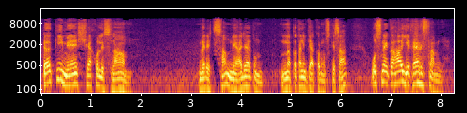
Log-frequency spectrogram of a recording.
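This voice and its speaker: A man's voice: lowish voice, animated, unhurried, long pauses, slight background noise. A man giving scornful opinion commentary, lecturing with rhetorical questions.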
